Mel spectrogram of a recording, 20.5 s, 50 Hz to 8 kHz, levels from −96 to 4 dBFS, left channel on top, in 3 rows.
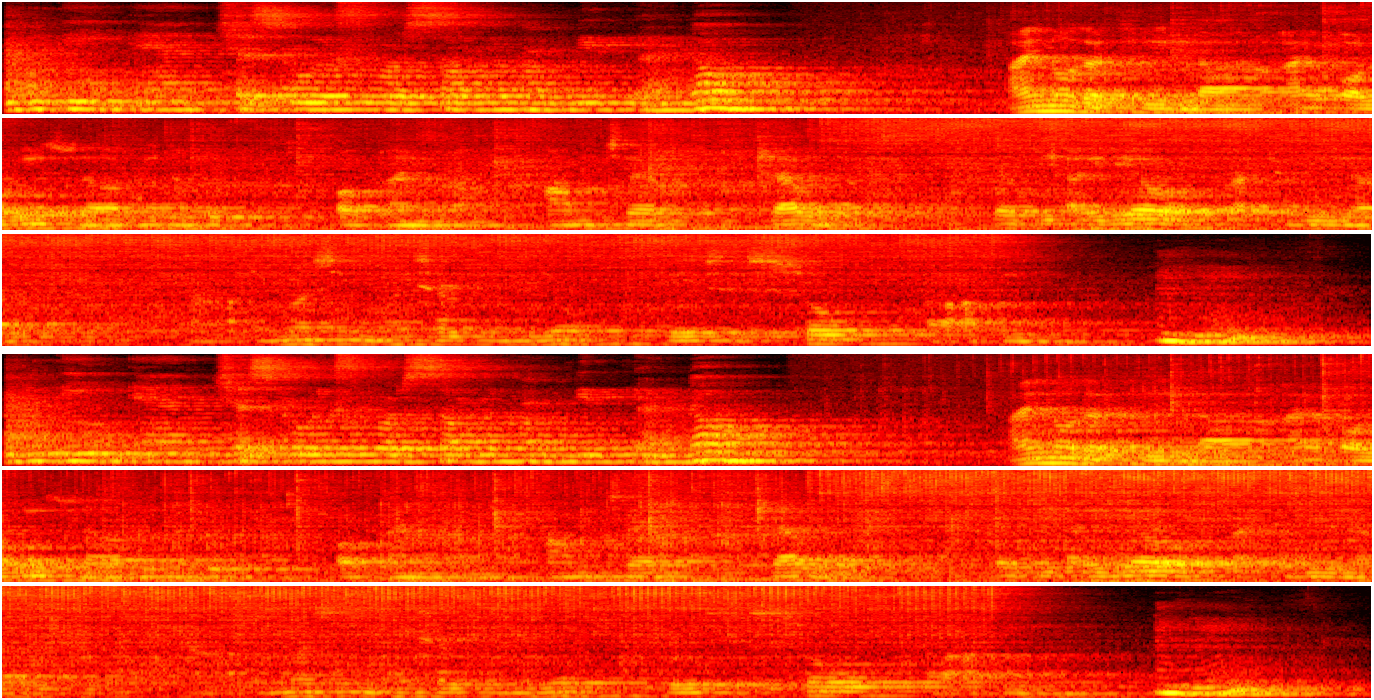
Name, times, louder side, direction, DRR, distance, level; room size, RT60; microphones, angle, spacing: voice 1, 0.0-3.8 19.4-19.9, left 1 dB, 75° right, -6 dB, 2.0 m, -27 dB
Bicycle, 4.2-4.6 4.9-18.7, right 5 dB, 45° right, 0.8 m, -34 dB
voice 2, 5.0-8.0 8.5-9.3 9.6-10.1 10.6-11.1 11.8-13.8 14.6-16.6 17.0-18.0 18.3-19.1, left 2 dB, 30° left, 2 dB, 0.7 m, -30 dB
9.8 x 4.2 x 5.8 m, 2.8 s
head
